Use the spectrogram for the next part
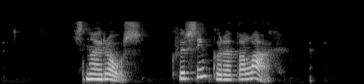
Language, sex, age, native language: Icelandic, female, 20-29, Icelandic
